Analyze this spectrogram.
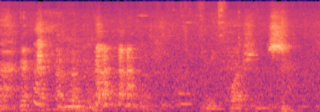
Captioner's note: laughing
